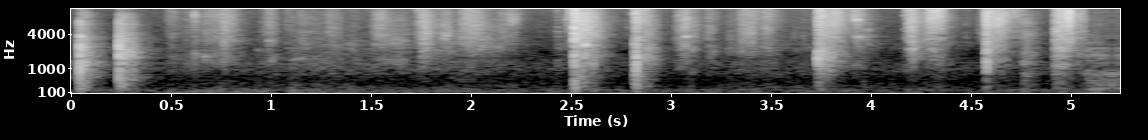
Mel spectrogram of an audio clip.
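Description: Oracle cards from a Moonology deck being shuffled in quick riffling bursts, with sharp flutters and snaps repeating several times, close and fairly quiet.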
